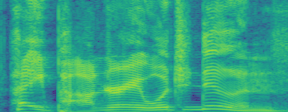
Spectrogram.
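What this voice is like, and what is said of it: Imitated US Southern accent. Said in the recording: “Uncle Joe sounds Southern. ... Like United States Southern.”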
